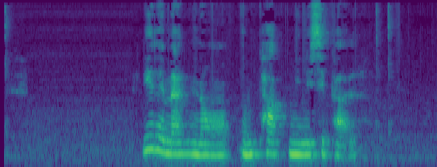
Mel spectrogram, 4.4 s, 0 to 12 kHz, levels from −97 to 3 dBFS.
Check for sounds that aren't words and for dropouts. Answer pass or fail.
pass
